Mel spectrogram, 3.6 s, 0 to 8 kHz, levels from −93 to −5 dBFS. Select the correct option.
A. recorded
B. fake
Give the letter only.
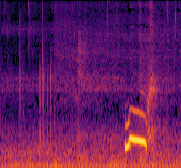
A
